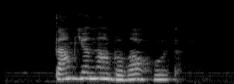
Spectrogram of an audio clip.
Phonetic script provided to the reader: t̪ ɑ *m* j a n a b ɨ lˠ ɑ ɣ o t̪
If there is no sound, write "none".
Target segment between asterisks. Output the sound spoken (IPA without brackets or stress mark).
m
